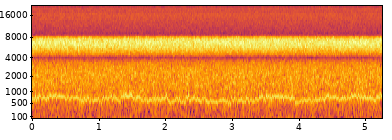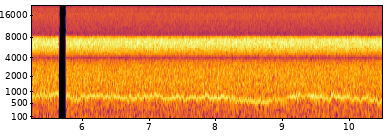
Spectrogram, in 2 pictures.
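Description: Near silence: a faint steady hiss with a faint wavering hum under it, broken by a momentary dropout a little past halfway.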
